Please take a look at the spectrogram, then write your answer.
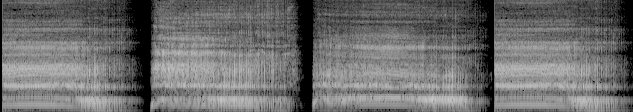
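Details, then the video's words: Buffalo giving long, loud, deep moaning bellows, each lasting about two seconds with a rich harmonic tone that dips and swells, repeated four times with brief silent gaps between. "BUFFALO VOICE"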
